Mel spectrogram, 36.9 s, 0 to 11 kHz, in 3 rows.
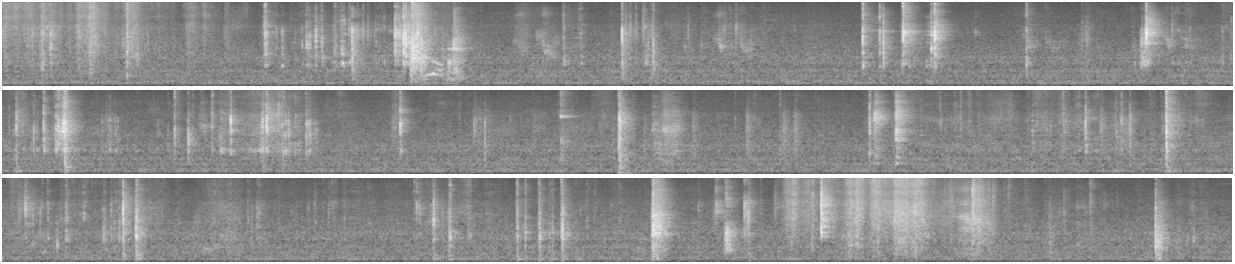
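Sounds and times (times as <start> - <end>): packaging clicks and rustles: 0.0 - 4.1, 32.3 - 34.9
steady low hum: 0.0 - 36.9.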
